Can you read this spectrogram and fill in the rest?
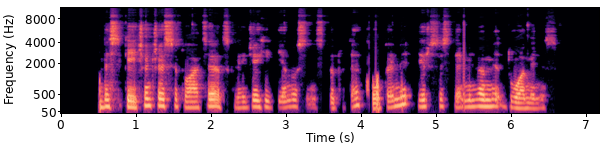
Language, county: Lithuanian, Vilnius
